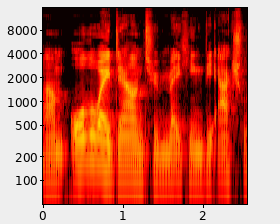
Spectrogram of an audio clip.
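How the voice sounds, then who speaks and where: A man with an Australian accent talks at a medium pitch. The recording is very clean, with a silent background. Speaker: sales coach. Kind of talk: tutorial commentary.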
